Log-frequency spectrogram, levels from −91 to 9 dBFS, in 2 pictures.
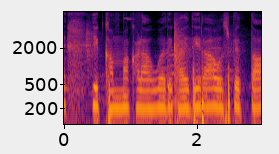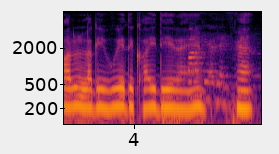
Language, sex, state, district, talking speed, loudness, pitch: Hindi, female, Uttar Pradesh, Jalaun, 160 wpm, -20 LUFS, 205 Hz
